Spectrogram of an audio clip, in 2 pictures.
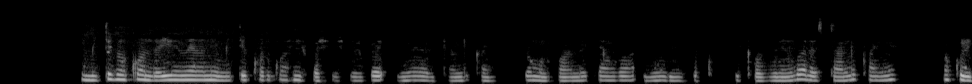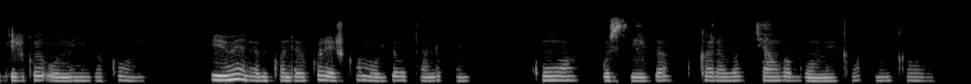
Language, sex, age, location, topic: Kinyarwanda, female, 18-24, Kigali, health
